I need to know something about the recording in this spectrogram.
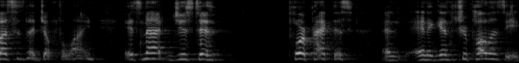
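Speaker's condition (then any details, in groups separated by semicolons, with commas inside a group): Cerebral palsy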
